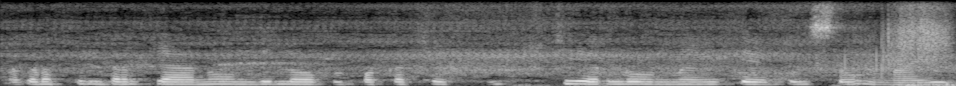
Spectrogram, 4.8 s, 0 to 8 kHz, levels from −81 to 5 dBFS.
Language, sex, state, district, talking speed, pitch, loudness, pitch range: Telugu, female, Andhra Pradesh, Sri Satya Sai, 140 wpm, 220 Hz, -16 LUFS, 210-225 Hz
